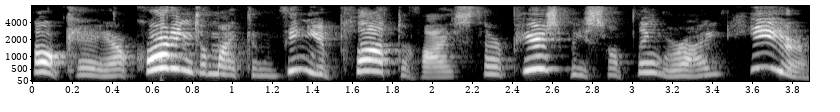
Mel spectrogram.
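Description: Very fast and high-pitched, this cartoonish character voice swings very widely in pitch. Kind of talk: comic cartoon voice. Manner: upbeat, exasperated.

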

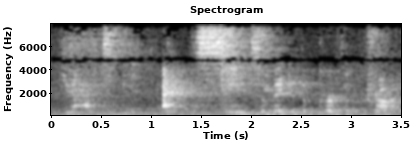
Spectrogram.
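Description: A man's voice amid loud background noise, with audible room echo. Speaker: actor performing a monologue. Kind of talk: theatrical monologue. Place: stage. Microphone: camera far.

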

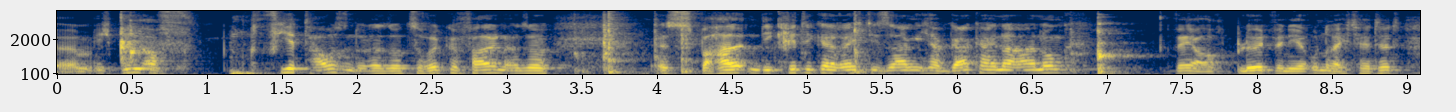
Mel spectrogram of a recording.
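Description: Through noticeable background noise, a man of medium pitch talks at a fairly quick pace yet leaves long, frequent pauses. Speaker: sports commentator. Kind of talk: casual talk to camera. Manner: energetic, chatty.

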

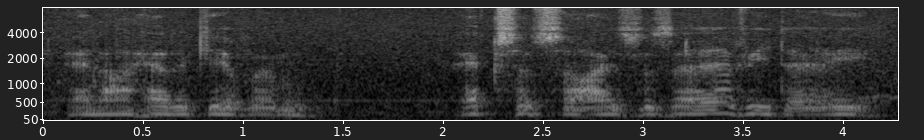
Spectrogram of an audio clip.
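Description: Noticeable background noise runs behind a man speaking with an American accent. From Iowa. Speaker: retired gymnastics coach. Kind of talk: interview answer. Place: home room.

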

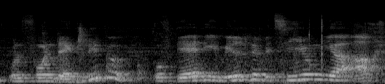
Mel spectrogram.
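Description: Against light background noise and audible room echo, a man talks at a fairly slow pace. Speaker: father of the groom. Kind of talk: wedding speech. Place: hall. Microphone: camera far.

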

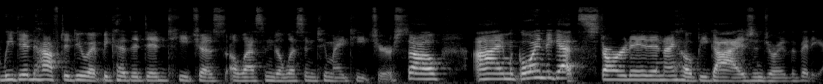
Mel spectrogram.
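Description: A woman's medium-pitched, bright and sharp voice at a moderate pace with ordinary pitch variation

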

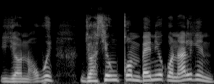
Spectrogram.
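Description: A high-pitched man's voice at a fairly quick pace, lively intonation, dry sound with no echo, and a quiet background. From Mexico. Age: 20s. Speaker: former youth footballer, content creator; content creator. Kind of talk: casual chat. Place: studio. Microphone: studio mic.

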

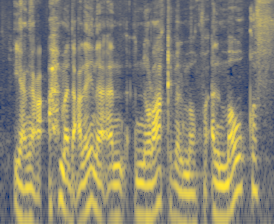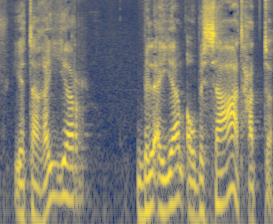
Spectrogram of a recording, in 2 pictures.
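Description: A man at a fairly slow pace, his loudness very even. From Iraq. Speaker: journalist and political analyst; journalist, political analyst. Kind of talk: televised panel debate. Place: studio. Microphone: lapel.

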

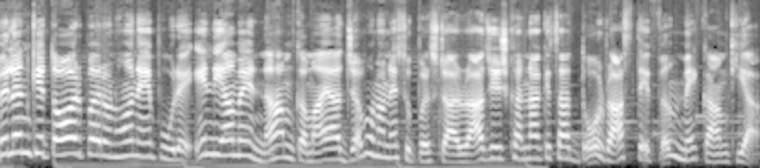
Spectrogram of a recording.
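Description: A woman's high voice swings very widely in pitch over music in the background. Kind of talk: biography narration.

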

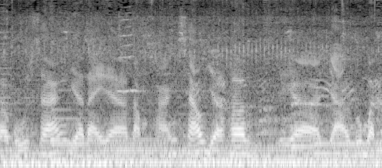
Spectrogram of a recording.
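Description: A man speaks in a dry sound with no echo, with loud background noise. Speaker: vlogger filming a market tour. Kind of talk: casual vlog narration. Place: market. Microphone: phone near.

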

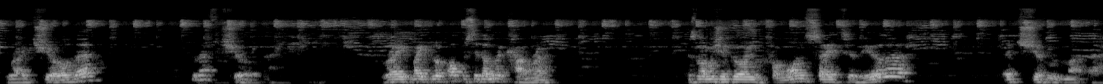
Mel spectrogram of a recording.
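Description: Against music in the background and audible room echo, a man speaks with long, frequent pauses. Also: moderate pace. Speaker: fitness instructor. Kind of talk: exercise class instruction. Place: home room. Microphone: camera far.

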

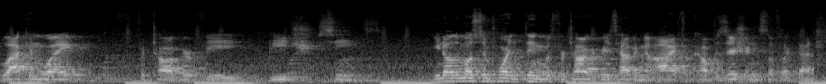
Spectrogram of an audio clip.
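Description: A man talks at a fairly quick pace with audible room echo and faint music in the background. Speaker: artist vlogger. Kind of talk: casual vlog chat. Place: workshop.

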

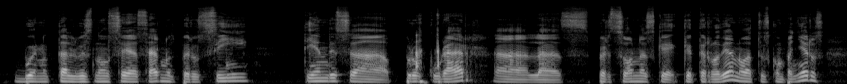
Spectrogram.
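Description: A normal speaking voice, a man's, at medium pitch with ordinary pitch variation. He talks at a fairly slow pace, with a dry, close sound and no echo. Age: 20s. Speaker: podcast host. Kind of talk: casual chat.

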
